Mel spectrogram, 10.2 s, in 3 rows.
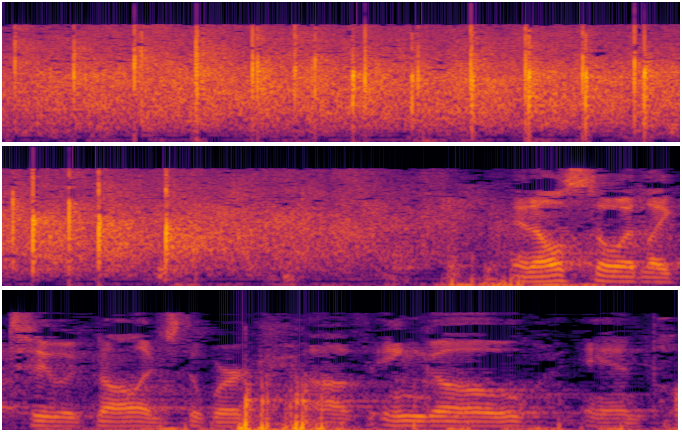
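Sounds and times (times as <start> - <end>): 
audience applause for a choir: 0.0 - 6.6
speech: 6.0 - 10.1.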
